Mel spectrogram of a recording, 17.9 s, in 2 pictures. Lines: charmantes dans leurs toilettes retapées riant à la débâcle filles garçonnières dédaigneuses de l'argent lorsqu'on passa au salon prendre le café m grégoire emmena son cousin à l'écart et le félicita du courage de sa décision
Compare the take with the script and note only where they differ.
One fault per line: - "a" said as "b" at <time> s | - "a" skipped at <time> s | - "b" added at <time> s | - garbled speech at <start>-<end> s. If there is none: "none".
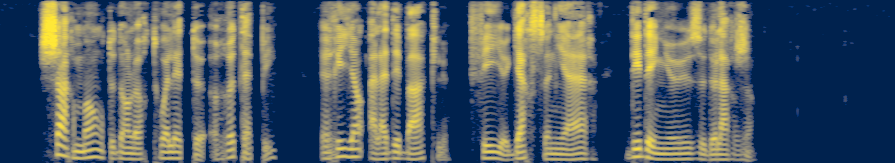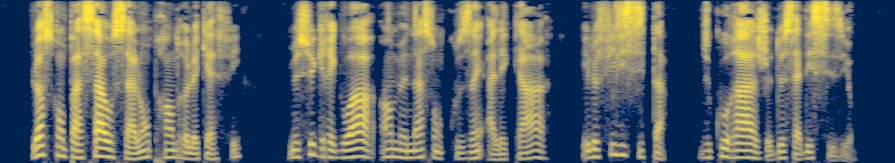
none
